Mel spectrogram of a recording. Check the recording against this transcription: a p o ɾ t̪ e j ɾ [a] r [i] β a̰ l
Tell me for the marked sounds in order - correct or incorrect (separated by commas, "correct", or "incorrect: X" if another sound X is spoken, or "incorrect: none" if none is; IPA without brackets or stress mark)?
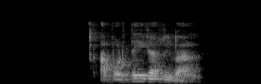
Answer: correct, correct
